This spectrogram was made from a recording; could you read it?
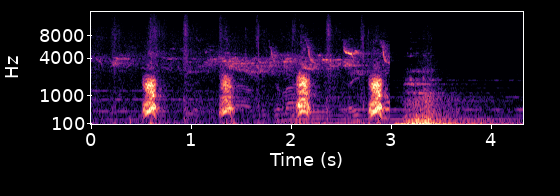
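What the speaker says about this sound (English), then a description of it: "What's that dog making such a fuss about?" Dog barking in the medieval game Kingdom Come Deliverance 2: four sharp, evenly spaced barks over a steady ambient bed, followed by a dull low thud-like rumble, no talk.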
